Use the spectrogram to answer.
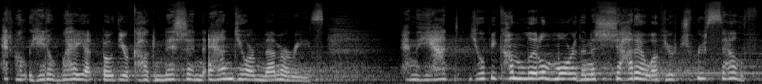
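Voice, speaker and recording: A woman voicing a devoted, gentle and earnest mother in a video game. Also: fairly high pitch, fairly even intonation, normal speed, big-room sound, lightly acted. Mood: grave. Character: devoted wife and mother, a herb gatherer.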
